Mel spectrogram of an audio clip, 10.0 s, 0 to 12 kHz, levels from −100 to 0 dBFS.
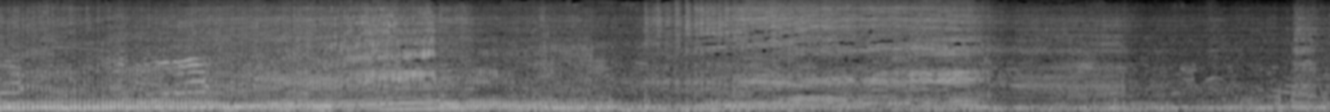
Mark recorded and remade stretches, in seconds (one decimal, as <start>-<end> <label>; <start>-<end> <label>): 0.0-10.0 recorded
